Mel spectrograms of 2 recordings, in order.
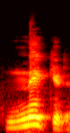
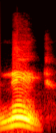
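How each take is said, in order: First: The word is said as two syllables. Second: The word is said as one syllable. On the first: The speaker calls it right. "It is नेकेड" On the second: The speaker calls it wrong. "It is not नेक्ड"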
